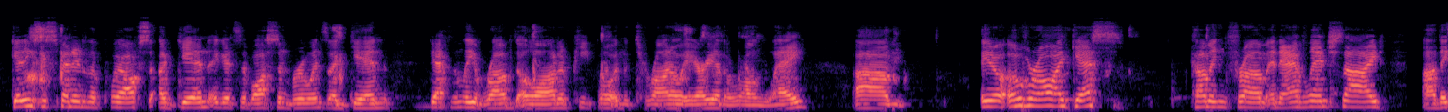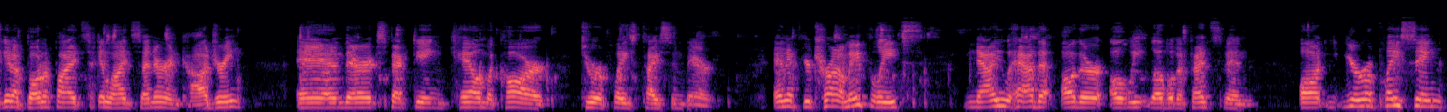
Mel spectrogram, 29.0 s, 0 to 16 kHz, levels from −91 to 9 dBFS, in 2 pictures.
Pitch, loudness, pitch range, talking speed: 160 Hz, -21 LUFS, 150-180 Hz, 150 wpm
